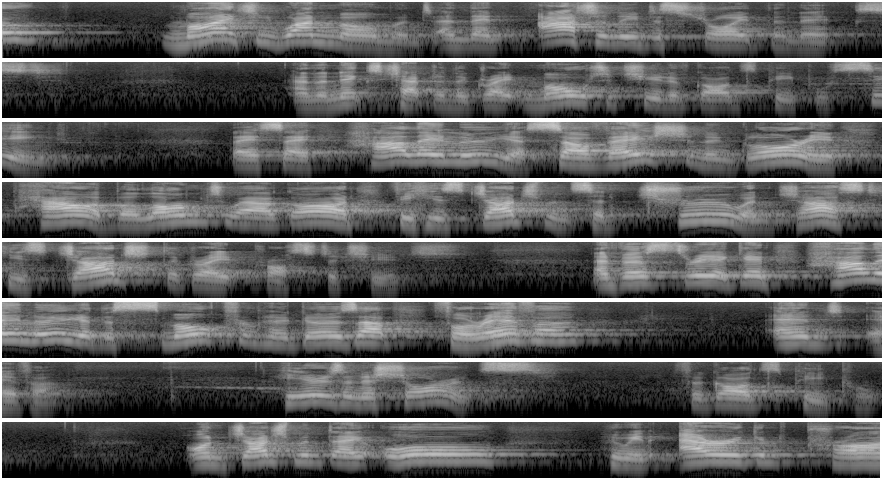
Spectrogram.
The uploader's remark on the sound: This sermon was preached at St Mary's Cathedral on 15th December 2019.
